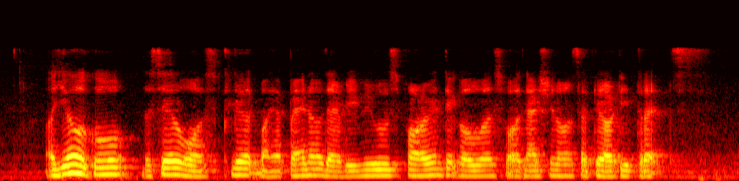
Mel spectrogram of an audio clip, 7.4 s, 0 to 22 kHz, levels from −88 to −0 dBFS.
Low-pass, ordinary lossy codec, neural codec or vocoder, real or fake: 7.2 kHz; none; codec, 16 kHz in and 24 kHz out, 2.2 kbps, FireRedTTS-2 codec; fake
